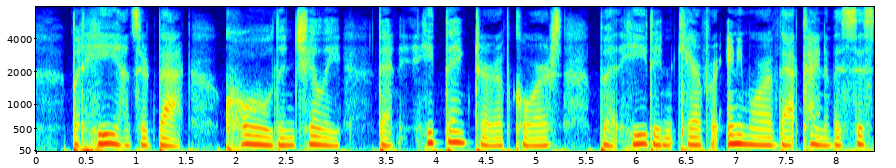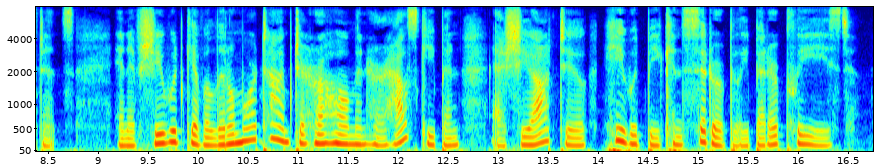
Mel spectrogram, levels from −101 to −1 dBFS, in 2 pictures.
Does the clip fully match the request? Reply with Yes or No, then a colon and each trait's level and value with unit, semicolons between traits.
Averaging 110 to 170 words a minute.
No: average, 180 wpm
